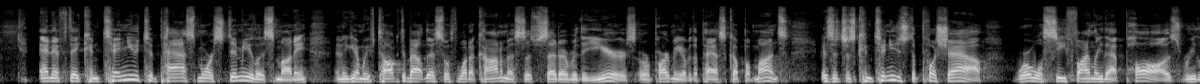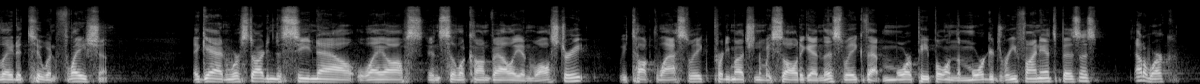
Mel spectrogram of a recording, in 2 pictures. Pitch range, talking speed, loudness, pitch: 110-145 Hz, 210 wpm, -15 LUFS, 130 Hz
